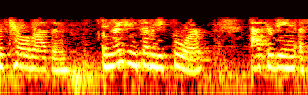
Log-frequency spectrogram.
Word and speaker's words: Rosin: Carol, and it's Rosin. I guess I was pronouncing it wrong. I was saying Roslyn.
